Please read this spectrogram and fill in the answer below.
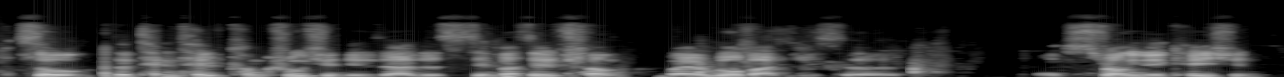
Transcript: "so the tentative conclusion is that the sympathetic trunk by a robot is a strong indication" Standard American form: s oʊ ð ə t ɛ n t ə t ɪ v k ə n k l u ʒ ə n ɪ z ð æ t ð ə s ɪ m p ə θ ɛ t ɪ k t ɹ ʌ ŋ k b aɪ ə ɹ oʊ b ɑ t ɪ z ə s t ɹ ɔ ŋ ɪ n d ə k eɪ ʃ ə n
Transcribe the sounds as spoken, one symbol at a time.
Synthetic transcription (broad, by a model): s oʊ ð ə t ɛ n t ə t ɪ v k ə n k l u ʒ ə n ɪ z ð æ t ð ə s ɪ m b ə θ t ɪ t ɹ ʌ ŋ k b aɪ ə ɹ oʊ b ɑ t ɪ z ə s t ɹ ɔ ŋ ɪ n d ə k eɪ ʃ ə n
